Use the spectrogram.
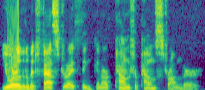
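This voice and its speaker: A man voicing a calm, wise nonhuman male mentor, in a measured, explanatory storybook reading voice. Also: mid-range voice, natural voice. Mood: instructive.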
